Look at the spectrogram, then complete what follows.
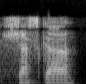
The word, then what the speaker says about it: Scieszka: Yeah, I stole that from my brother, who ran for 7th grade class president on the slogan, Scieszka rhymes with Fresca.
